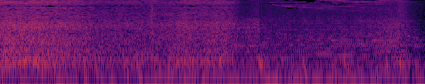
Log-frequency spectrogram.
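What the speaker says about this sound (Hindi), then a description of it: "बादल फटने के बाद आया था फ्लैश फ्लड, पानी के तेज बहाव में खतरनाक हुए हालात" Flash flood water rushes after a cloudburst, a loud, dense, continuous roar of fast-flowing water with wind-like turbulence, steady and close with no voices.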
